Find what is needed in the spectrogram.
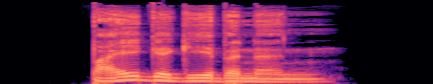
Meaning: inflection of beigegeben: 1. strong genitive masculine/neuter singular 2. weak/mixed genitive/dative all-gender singular 3. strong/weak/mixed accusative masculine singular 4. strong dative plural
- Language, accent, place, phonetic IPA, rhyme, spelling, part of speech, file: German, Germany, Berlin, [ˈbaɪ̯ɡəˌɡeːbənən], -aɪ̯ɡəɡeːbənən, beigegebenen, adjective, De-beigegebenen.ogg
